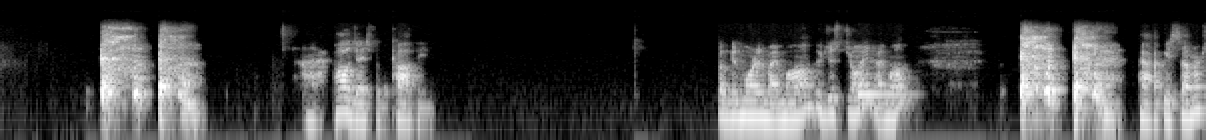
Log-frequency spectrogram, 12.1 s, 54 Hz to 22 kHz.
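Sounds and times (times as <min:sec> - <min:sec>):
man coughing: 0:01.0 - 0:02.1, 0:10.2 - 0:11.3.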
